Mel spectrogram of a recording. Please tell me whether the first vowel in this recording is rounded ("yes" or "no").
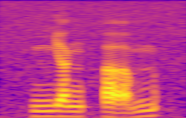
no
